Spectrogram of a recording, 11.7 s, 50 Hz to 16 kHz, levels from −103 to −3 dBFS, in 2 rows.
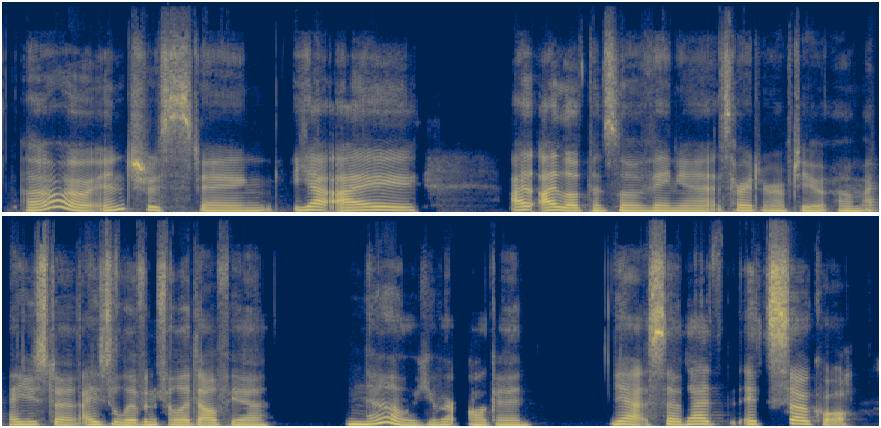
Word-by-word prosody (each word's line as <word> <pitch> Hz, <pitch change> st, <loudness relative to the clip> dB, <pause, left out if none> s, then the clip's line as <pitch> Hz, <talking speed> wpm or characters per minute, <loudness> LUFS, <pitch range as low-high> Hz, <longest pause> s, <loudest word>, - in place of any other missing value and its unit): Oh, 220 Hz, -, +1 dB
interesting. 195 Hz, -, -1 dB
Yeah. 235 Hz, 0 st, +2 dB
I 225 Hz, 0 st, +2 dB, 0.6 s
I 250 Hz, +2 st, +2 dB
I 220 Hz, +3 st, +4 dB
love 200 Hz, -3 st, +1 dB
Pennsylvania. 190 Hz, -2 st, -2 dB
Sorry 200 Hz, -1 st, -2 dB
to 190 Hz, -, -10 dB
interrupt 185 Hz, -1 st, -5 dB
you. 90 Hz, +1 st, -2 dB
Um, 180 Hz, +3 st, -3 dB
I 190 Hz, -, 0 dB
used 205 Hz, 0 st, +1 dB
to 185 Hz, -3 st, -1 dB
I 190 Hz, -, -2 dB
used 200 Hz, -1 st, +1 dB
to 195 Hz, -, -2 dB
live 175 Hz, +1 st, +1 dB
in 195 Hz, -, +1 dB
Philadelphia. 180 Hz, -1 st, -1 dB, 0.5 s
No, 215 Hz, -, +2 dB
you 170 Hz, +2 st, -4 dB
were 195 Hz, +1 st, -2 dB
all 185 Hz, -1 st, 0 dB
good. 175 Hz, -1 st, -3 dB, 0.5 s
Yeah. 215 Hz, -4 st, +2 dB
So 215 Hz, -3 st, +5 dB
that 225 Hz, 0 st, +1 dB
it's 230 Hz, 0 st, +3 dB
so 245 Hz, -4 st, +5 dB
cool. -, -, -3 dB
195 Hz, 170 wpm, -24 LUFS, 185-220 Hz, 0.6 s, So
